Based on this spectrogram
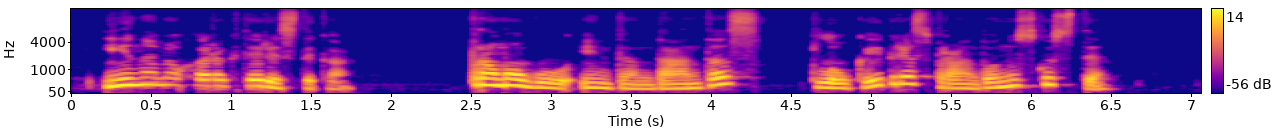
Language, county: Lithuanian, Vilnius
